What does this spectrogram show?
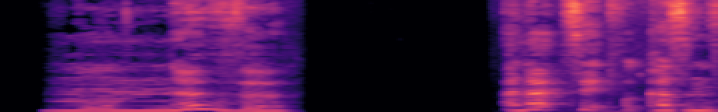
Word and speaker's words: mon neveu: And for nephew, you would say mon neveu. Mon neveu. Mon neveu.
